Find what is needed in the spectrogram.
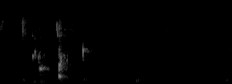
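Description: A few brief, faint squishing rubs in the first second as hands are wiped with a small cloth, then near silence.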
